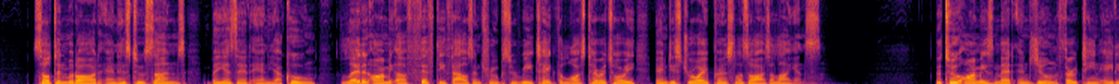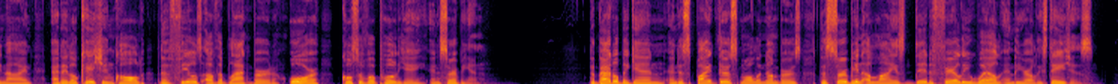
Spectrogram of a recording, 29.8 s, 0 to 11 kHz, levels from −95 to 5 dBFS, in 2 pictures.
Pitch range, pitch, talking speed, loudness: 120-175 Hz, 140 Hz, 130 wpm, -24 LUFS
